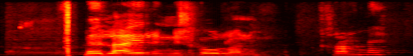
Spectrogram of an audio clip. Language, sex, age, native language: Icelandic, female, 10, Icelandic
